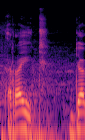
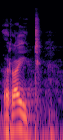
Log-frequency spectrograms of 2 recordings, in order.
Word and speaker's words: write: এখানে WRITE ডাব্লিউ এর উচ্চারণ করতে তোমাদেরকে নিষেধ করেছি, তাহলে ডাব্লিউ এর উচ্চারণ করবে না, তাহলে এটার উচ্চারণ হবে রাইট, WRITE রাইট, ডাব্লিউর উচ্চারণ হবে না।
